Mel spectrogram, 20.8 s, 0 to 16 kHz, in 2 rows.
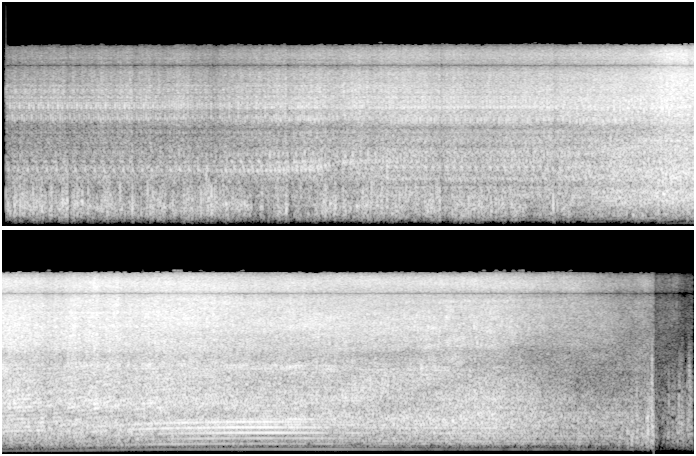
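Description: ULPower UL260i four-cylinder, air-cooled, direct-drive aircraft engine and propeller running at power as the plane rolls past on the runway. It grows louder to a peak about two-thirds of the way through, its pitch sliding down as it passes, then fades as the plane moves away.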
